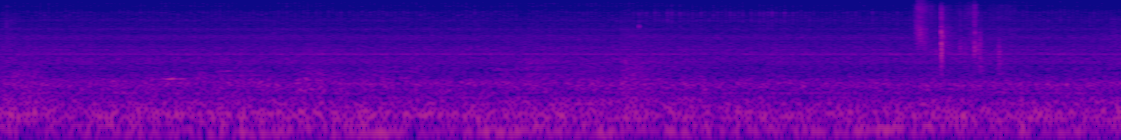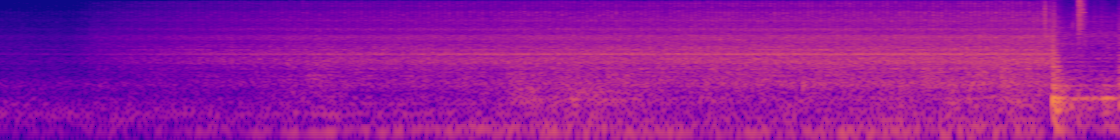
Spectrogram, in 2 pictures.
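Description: A faint steady hum with a thin high tone and a couple of light clicks. From about halfway a noisy drone swells steadily louder.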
